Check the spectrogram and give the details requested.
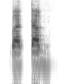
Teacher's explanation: با کو پڑھیں گے اور اس کو جھٹکے سے اس کے مخرج سے ہٹا لیں گے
